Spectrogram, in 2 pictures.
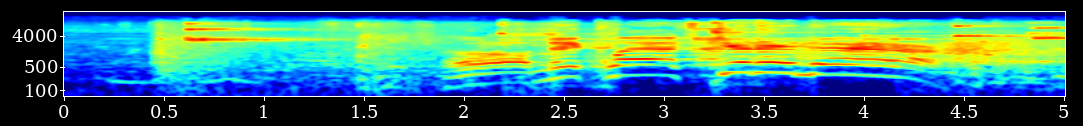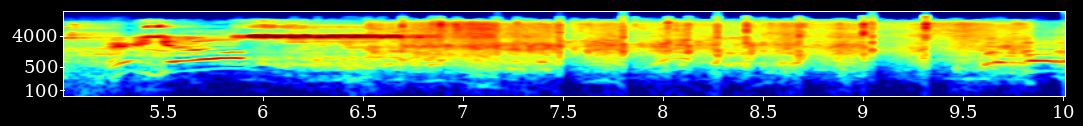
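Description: Spectators in a school gym yelling during basketball play, with a referee's whistle blown once about six seconds in. After that comes a loud, noisy crowd over sharp knocks of the basketball bouncing on the hardwood court.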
